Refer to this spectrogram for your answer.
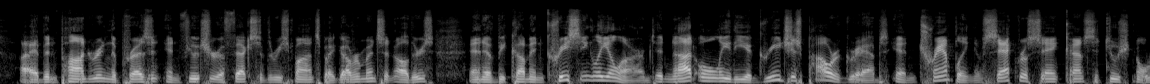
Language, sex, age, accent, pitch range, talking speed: English, male, 50-69, American, 110-145 Hz, 170 wpm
